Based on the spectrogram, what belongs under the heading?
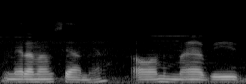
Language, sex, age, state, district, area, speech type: Hindi, male, 30-45, Uttar Pradesh, Mirzapur, urban, spontaneous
